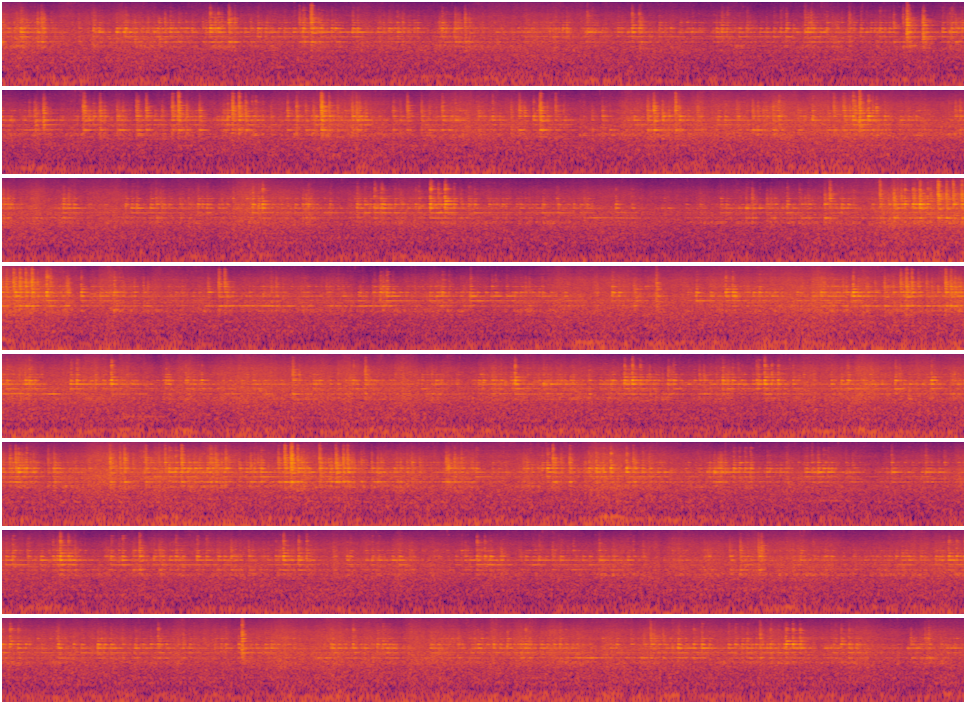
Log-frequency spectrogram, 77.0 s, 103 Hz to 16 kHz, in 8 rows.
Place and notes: afsluitdijk: parking - the city, the country & me: vibrating fence
stormy weather, vibrating fence
the city, the country & me: july 30, 2015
